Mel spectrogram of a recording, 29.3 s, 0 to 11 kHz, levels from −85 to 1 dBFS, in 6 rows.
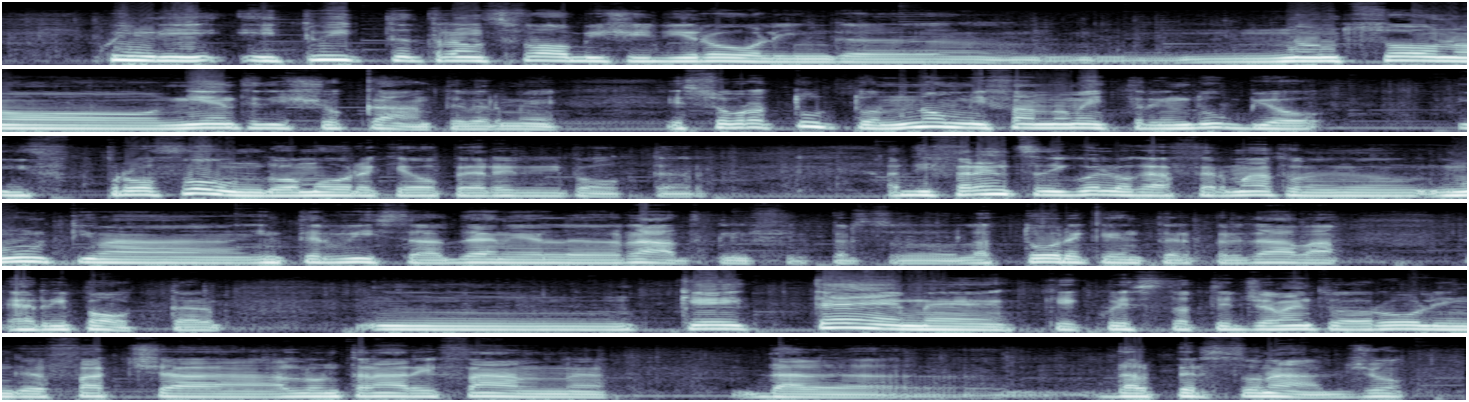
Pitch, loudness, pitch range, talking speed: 130 Hz, -12 LUFS, 115-145 Hz, 125 wpm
